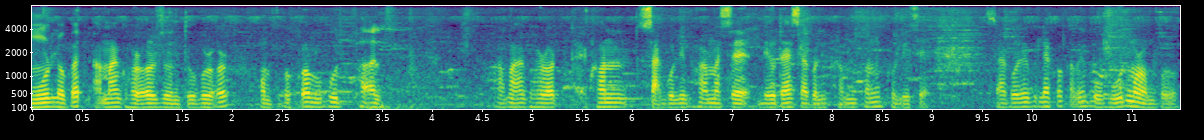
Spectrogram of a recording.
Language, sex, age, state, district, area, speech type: Assamese, male, 30-45, Assam, Darrang, rural, spontaneous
